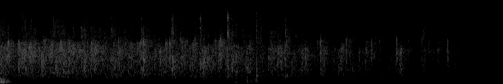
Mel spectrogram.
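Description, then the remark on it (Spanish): A church audience breaks into sustained applause for Jesus during a sermon, many hands clapping in a dense, bright wash that holds steady for several seconds before thinning out and fading at the end. “Si usted lo cree, den un aplauso a Jesús.”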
